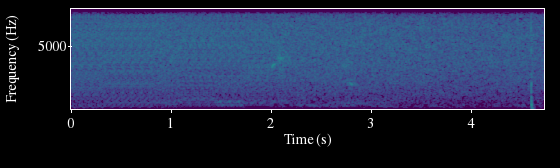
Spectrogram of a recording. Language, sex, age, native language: Icelandic, female, 10, Icelandic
